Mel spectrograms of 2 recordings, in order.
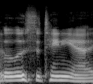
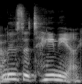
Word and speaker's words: Lusitania: How do you say it? – The Lusitania, yeah. – Lusitania, yeah.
